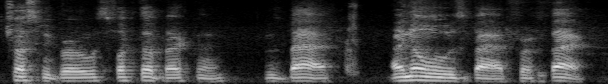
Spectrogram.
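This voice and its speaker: A man's voice: on the low side, steady tone, moderate pace, dark tone. A man in his twenties from Iraq, a guest in a casual chat, blunt and slangy. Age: 20s.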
